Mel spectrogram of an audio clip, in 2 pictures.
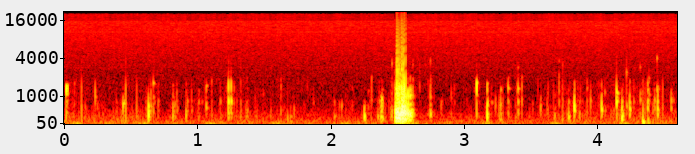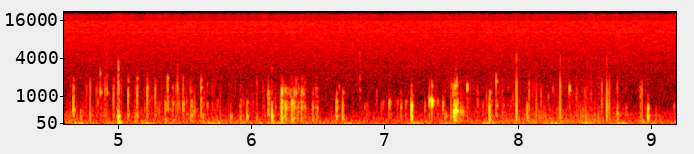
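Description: Soft gurgling and bubbling stomach sounds with one louder growl; ordinary bowel sounds of stomach growling.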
